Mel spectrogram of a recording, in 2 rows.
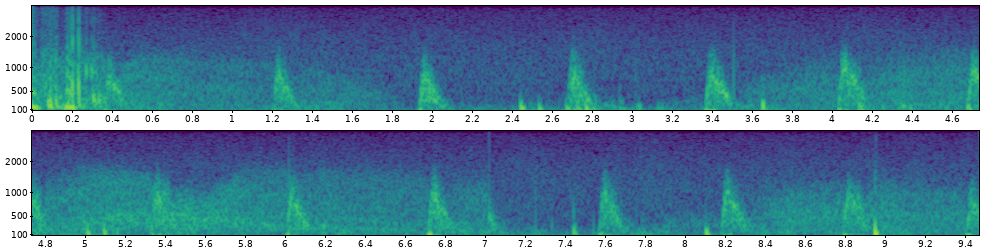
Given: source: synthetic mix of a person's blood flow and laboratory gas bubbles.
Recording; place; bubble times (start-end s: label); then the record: Doppler ultrasound of blood flow; subclavian vein
0.00-0.38 s: bubbles
From the record:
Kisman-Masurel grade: 223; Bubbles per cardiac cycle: several, 3 to 8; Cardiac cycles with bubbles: 10 to 50%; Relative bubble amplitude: loud (0.450 to 0.775); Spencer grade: 2 (many but less than half of the cardiac periods contain bubble signals, singularly or in groups); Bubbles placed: anywhere in the cardiac cycle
